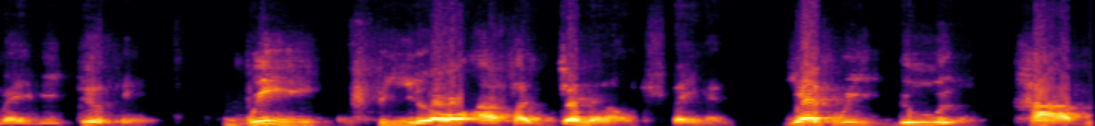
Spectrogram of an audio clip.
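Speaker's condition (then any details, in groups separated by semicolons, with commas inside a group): Cerebral palsy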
